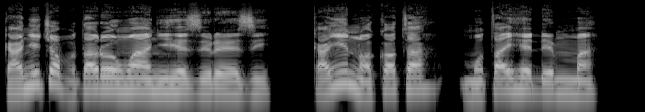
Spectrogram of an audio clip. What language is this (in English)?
Igbo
